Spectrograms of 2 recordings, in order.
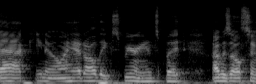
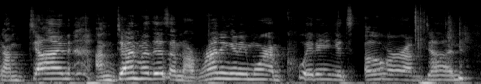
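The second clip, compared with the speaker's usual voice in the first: raised, emphatic quitting rant; retold pissed-off outburst; 5 semitones higher, 5 dB louder than usual. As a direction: replay a fed-up tirade, louder and higher. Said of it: "I was so pissed".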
